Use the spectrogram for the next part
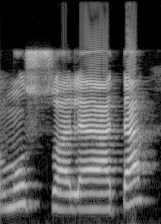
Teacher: صاد کو منہ بھر کر نکالیں گے، مُصَّلَاةَ، لام کے اوپر کھڑا زبر ہے، 1 الف کے باقدر کھینچنا ہے، تا کو جلد ادا کریں گے۔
